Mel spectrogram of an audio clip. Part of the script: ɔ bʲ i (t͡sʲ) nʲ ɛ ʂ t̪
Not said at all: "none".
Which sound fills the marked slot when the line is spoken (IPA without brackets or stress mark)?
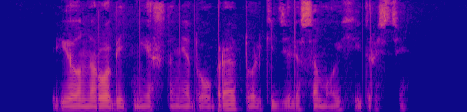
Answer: t͡sʲ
